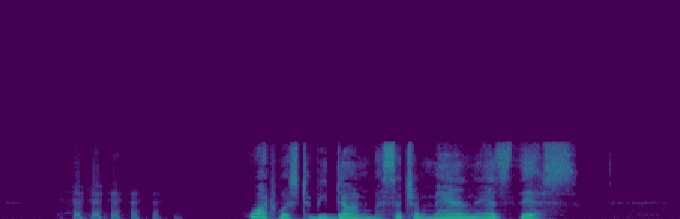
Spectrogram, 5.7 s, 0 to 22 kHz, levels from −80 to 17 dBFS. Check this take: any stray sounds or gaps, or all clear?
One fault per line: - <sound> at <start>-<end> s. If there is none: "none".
- laugh at 0.5-1.5 s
